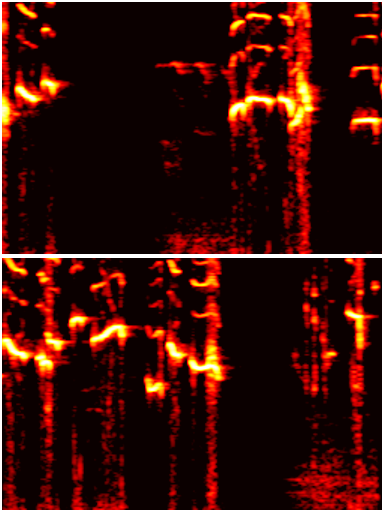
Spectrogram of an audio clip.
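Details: Singing kacer, an Oriental magpie-robin, described as unsettling its rivals: clear whistled phrases rising and falling, delivered in quick clusters with brief silent gaps between them.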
